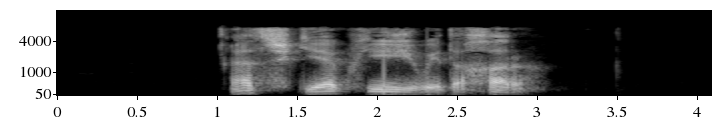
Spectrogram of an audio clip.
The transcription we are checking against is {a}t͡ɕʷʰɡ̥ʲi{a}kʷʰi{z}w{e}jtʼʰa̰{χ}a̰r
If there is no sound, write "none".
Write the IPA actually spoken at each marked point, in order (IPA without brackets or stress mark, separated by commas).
a, a, ʒ, e, χ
